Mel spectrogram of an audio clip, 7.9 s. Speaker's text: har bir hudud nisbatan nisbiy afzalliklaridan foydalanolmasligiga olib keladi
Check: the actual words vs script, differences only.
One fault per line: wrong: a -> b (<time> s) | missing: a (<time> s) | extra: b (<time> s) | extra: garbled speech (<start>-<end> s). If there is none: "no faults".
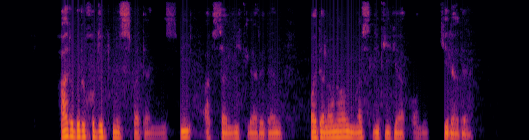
no faults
